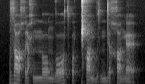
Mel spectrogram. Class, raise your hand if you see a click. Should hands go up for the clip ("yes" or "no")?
yes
